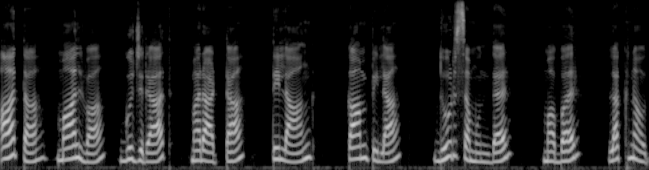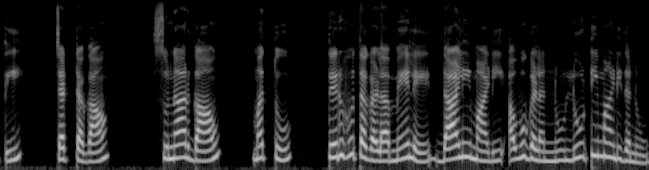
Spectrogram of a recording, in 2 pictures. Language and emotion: Kannada, neutral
